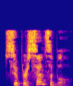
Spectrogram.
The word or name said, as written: supersensible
